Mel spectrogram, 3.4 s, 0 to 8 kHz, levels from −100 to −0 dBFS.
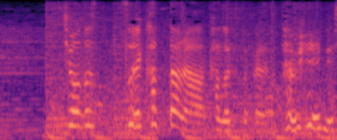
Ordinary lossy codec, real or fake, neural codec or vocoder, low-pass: none; real; none; none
